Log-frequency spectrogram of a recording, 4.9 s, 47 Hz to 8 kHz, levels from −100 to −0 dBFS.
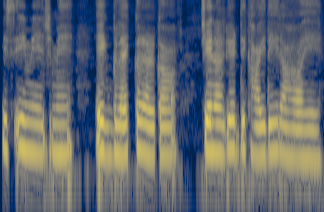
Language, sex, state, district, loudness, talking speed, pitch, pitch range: Hindi, female, Bihar, Begusarai, -25 LUFS, 160 wpm, 195 Hz, 185-210 Hz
